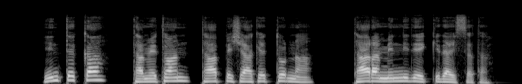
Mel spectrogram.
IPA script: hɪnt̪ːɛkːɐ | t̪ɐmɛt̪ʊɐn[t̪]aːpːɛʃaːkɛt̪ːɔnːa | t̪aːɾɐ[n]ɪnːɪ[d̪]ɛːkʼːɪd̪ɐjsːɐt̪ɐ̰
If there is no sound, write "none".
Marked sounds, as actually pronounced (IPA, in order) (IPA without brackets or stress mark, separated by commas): t̪, m, d̪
